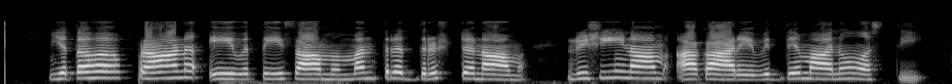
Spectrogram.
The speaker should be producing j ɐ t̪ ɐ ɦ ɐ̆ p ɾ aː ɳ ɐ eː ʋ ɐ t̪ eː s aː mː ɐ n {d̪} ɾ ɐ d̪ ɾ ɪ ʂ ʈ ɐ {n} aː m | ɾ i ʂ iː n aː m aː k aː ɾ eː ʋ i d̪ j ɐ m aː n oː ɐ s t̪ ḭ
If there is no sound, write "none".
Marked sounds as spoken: t̪, n

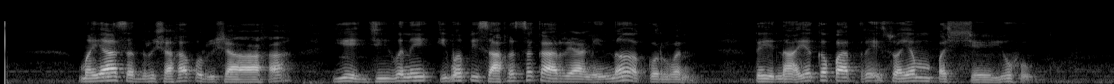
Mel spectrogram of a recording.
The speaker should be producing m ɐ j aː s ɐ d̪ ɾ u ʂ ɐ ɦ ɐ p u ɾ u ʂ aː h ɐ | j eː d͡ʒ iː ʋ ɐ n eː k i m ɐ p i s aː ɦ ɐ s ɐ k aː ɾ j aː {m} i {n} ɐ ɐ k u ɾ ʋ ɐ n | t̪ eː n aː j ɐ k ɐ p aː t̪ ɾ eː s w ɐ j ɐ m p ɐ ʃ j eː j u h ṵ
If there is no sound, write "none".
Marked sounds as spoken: ɳ, n

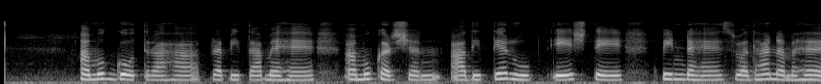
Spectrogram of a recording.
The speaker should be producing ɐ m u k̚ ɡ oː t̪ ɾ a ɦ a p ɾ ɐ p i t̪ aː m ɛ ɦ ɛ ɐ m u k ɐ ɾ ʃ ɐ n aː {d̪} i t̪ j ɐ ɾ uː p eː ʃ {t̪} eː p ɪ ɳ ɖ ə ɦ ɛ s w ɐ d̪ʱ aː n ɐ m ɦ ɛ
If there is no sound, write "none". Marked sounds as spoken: d̪, t̪

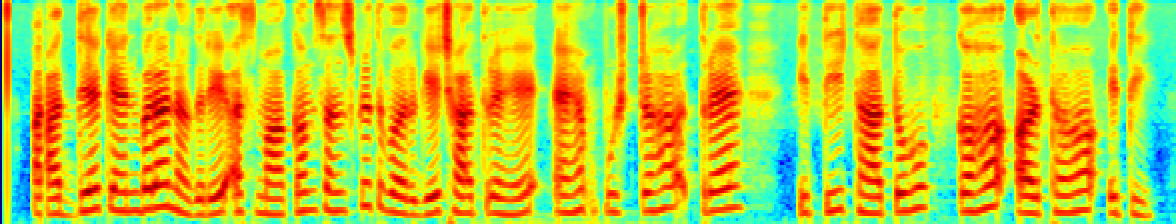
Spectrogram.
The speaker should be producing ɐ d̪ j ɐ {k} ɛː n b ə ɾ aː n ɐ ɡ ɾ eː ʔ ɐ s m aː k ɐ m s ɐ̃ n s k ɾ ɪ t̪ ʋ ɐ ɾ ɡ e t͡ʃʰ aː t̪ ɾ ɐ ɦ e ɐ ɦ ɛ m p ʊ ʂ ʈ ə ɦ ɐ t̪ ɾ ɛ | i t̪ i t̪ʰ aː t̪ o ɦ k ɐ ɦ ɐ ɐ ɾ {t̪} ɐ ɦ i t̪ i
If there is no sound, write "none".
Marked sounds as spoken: k, t̪ʰ

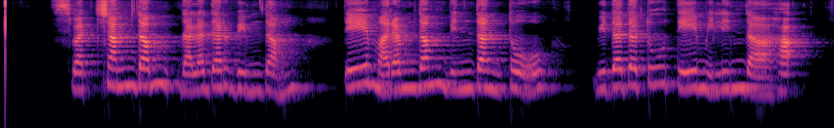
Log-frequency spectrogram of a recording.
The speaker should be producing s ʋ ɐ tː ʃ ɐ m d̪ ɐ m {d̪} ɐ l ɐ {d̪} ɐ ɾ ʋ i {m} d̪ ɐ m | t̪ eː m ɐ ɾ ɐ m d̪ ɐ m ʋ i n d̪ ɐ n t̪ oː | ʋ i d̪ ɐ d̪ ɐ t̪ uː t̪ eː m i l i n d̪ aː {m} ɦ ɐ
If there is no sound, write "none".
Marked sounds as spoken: d̪, d̪, m, none

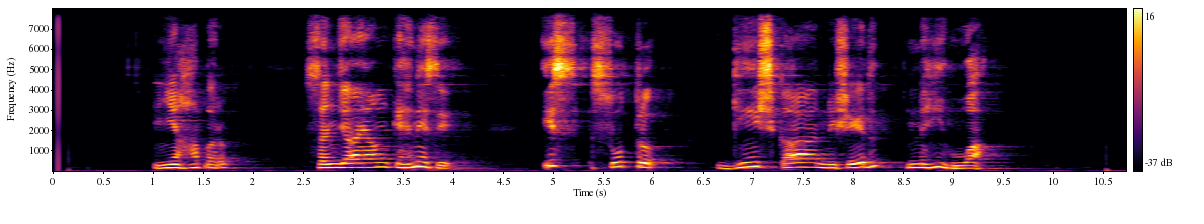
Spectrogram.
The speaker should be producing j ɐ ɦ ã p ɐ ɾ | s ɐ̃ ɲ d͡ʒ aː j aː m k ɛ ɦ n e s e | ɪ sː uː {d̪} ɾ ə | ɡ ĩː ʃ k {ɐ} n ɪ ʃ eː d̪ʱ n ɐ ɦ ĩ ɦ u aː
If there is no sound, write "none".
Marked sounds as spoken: t̪, a

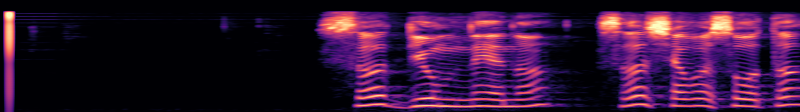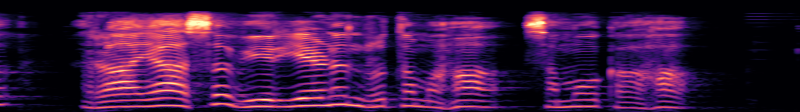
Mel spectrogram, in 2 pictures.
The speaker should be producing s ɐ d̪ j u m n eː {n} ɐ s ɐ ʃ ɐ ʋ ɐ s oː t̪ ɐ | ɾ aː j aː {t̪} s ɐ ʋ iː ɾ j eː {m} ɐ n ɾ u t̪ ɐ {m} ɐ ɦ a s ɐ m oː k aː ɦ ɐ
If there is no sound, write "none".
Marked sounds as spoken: n, none, ɳ, m

